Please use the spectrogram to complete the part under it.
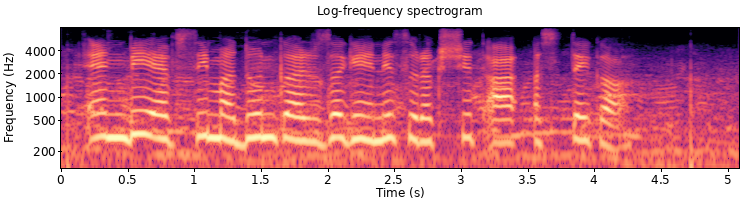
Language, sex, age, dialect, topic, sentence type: Marathi, female, 18-24, Standard Marathi, banking, question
